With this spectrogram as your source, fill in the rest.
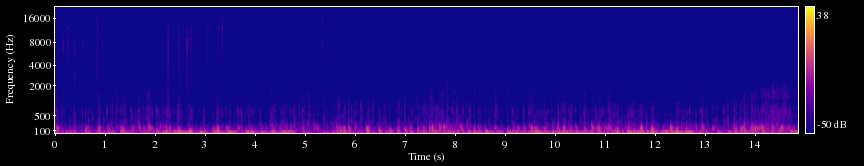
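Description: Long acrylic nails scratch and tap all over a soft, porous pink foam windscreen on a silver condenser microphone, using both hands. The result is a dense, continuous stream of deep, muffled thumps and rustling scratches, almost entirely low-pitched. A few bright clicks come through in the first few seconds.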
